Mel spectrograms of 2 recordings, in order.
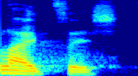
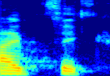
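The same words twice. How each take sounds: First: The final sound is a hissing ch. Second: The final sound is a hard k. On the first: "eu falo Leipzig" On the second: "a pronúncia é quase como um K"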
